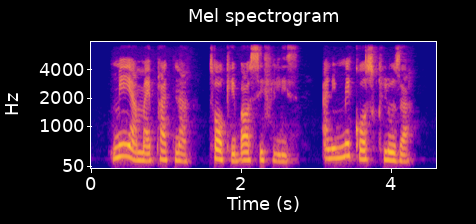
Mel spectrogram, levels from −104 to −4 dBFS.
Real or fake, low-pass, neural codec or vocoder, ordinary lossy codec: real; 7.2 kHz; none; none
